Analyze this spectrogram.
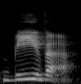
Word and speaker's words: Belvoir: So it's spelled Belvoir, but you pronounce it beaver. Like, the animal, beaver.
